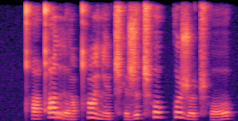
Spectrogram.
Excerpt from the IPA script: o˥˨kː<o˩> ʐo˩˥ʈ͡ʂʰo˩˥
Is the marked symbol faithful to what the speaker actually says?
no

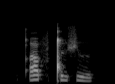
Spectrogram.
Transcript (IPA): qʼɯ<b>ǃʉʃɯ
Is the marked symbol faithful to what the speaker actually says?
no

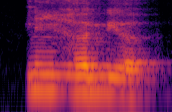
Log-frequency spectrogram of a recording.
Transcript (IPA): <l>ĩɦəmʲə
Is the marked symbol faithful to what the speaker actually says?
no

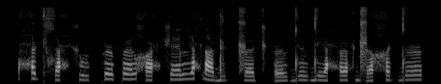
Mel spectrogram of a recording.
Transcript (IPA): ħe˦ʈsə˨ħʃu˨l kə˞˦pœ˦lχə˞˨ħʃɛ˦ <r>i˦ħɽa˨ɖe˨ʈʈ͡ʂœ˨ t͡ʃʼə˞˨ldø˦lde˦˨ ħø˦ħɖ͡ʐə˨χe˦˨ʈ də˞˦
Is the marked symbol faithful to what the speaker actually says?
no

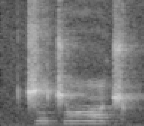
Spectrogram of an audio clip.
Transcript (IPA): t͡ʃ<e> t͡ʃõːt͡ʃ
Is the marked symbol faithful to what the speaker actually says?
yes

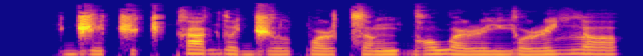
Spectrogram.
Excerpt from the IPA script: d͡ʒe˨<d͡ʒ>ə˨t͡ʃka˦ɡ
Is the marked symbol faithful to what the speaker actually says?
no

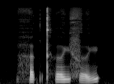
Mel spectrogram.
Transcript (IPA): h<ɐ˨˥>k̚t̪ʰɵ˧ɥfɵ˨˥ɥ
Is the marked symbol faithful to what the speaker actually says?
no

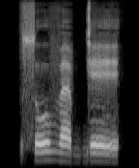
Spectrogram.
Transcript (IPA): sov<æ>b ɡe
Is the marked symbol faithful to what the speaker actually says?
yes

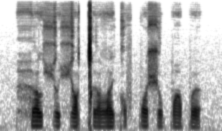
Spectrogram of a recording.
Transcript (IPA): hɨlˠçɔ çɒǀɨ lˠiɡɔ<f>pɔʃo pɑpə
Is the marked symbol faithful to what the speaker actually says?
yes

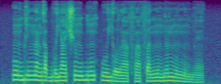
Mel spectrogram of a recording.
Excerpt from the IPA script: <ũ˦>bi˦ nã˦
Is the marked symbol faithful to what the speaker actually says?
yes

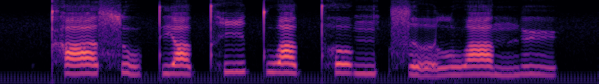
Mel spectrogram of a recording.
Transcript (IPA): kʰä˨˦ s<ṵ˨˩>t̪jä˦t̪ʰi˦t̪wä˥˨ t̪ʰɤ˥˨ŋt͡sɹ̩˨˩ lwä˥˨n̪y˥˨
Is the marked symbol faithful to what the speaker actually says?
yes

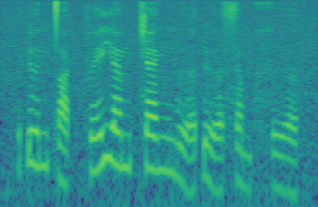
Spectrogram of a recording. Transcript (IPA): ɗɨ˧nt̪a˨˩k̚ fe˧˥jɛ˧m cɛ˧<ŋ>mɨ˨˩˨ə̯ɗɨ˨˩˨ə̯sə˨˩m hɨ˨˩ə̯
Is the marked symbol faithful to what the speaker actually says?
yes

